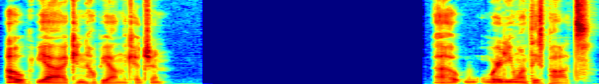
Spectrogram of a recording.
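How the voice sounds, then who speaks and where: A man acts out an earnest male scientist in an intimate ASMR roleplay. His voice sits low, and he talks in polite, precise, wordy sentences with a touch of social awkwardness. The sound is dry, with no room echo. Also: quick pace, warm tone, slightly rough. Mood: curious, friendly. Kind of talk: ASMR roleplay, one-sided acted conversation.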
